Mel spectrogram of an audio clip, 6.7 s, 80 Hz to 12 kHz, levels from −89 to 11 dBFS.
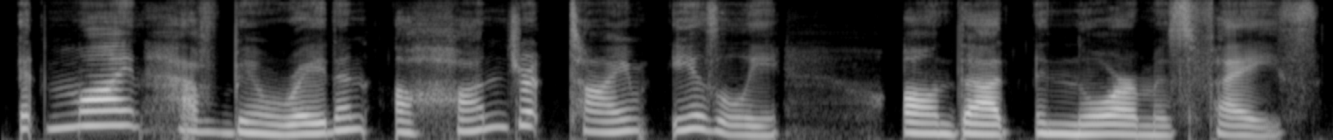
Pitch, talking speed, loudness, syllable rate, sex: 230 Hz, 115 wpm, -19 LUFS, 3.7 syllables/s, female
